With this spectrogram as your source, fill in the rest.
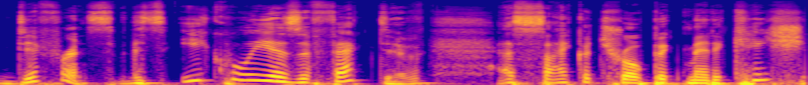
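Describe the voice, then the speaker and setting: In a very clean recording with a silent background, a man speaks with very wide pitch swings and vocal fry. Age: 50s. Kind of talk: monologue podcast with preaching tone.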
